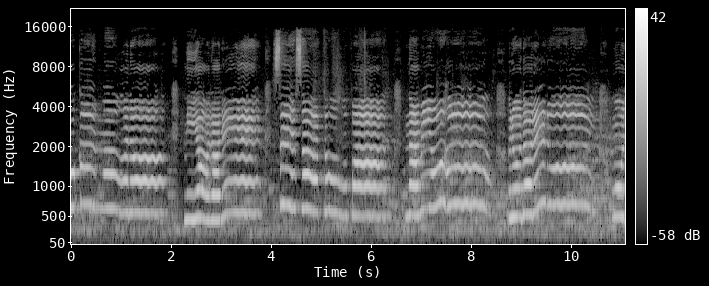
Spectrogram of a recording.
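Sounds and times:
woman singing unaccompanied: 0:00.0 - 0:11.0
singer breathing: 0:02.0 - 0:02.3, 0:03.8 - 0:04.1, 0:06.4 - 0:06.7, 0:08.4 - 0:08.8, 0:10.5 - 0:10.8.

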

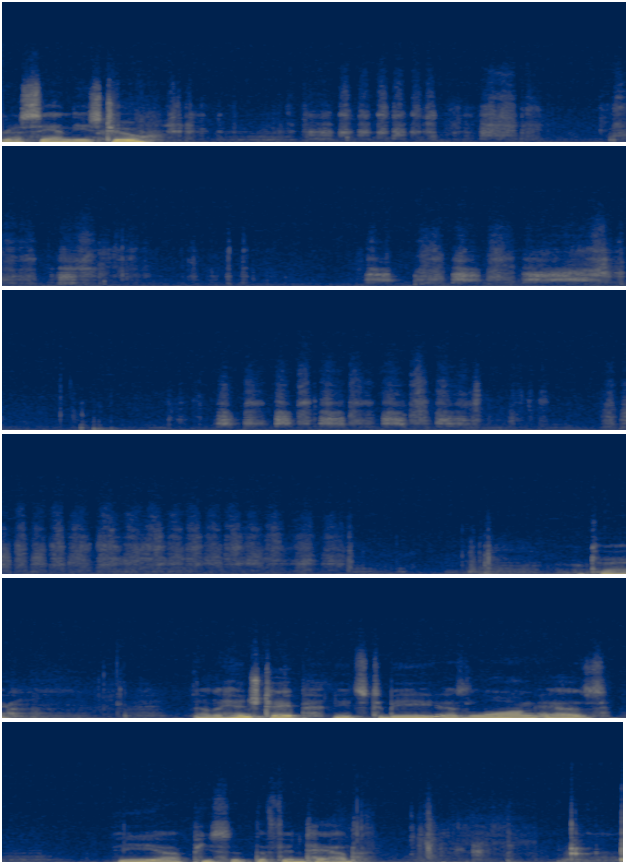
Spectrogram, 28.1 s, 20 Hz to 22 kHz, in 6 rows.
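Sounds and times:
sandpaper rasping on wood: 0:13.9 - 0:16.7.

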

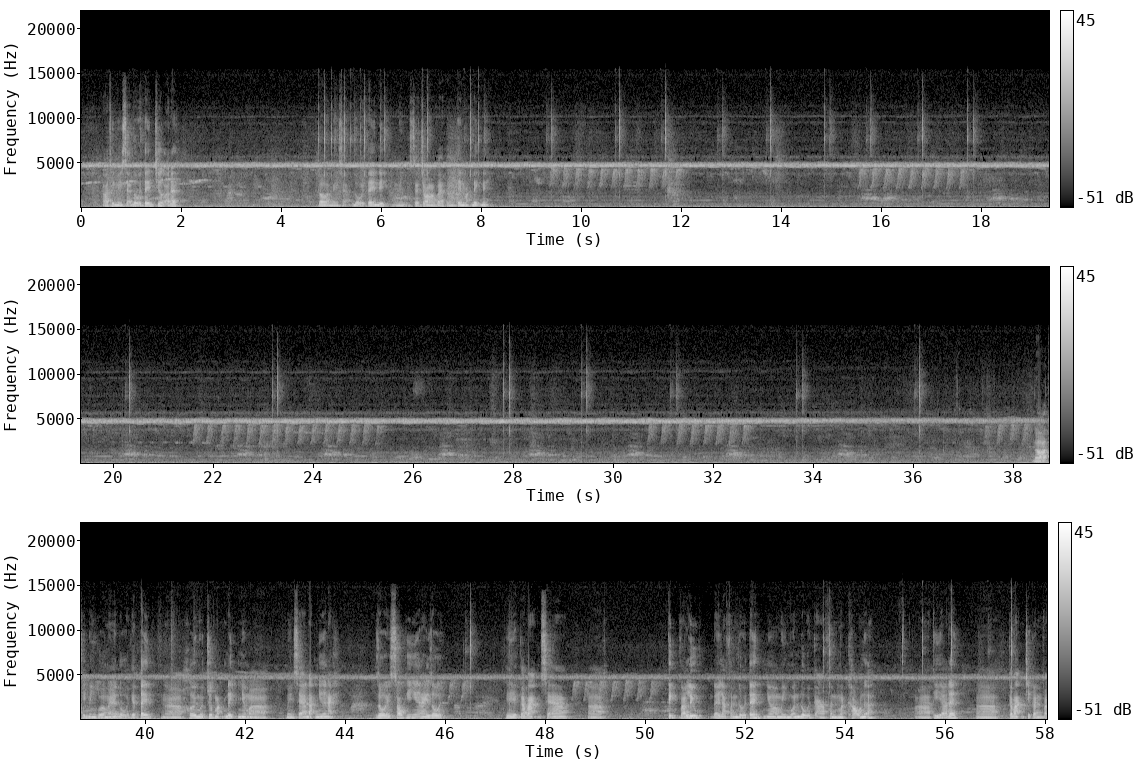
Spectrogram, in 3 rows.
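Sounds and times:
insect trills: 0:00.0 - 0:58.0
insects droning: 0:00.0 - 0:58.0
soft short insect chirps: 0:00.0 - 0:58.0.

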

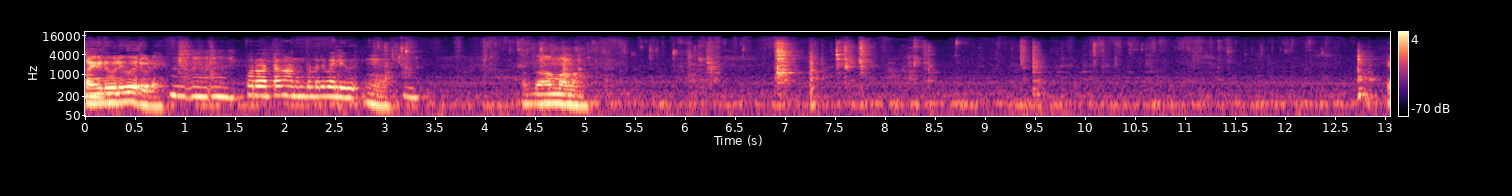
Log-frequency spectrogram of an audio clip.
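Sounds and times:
dough handling noises: 0:02.8 - 0:13.0.

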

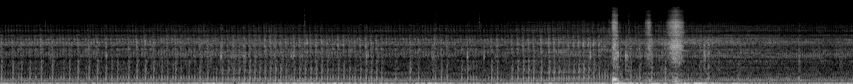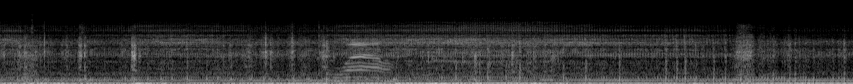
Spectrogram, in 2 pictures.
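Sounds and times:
dirt bike engine running: 0:00.0 - 0:17.0.

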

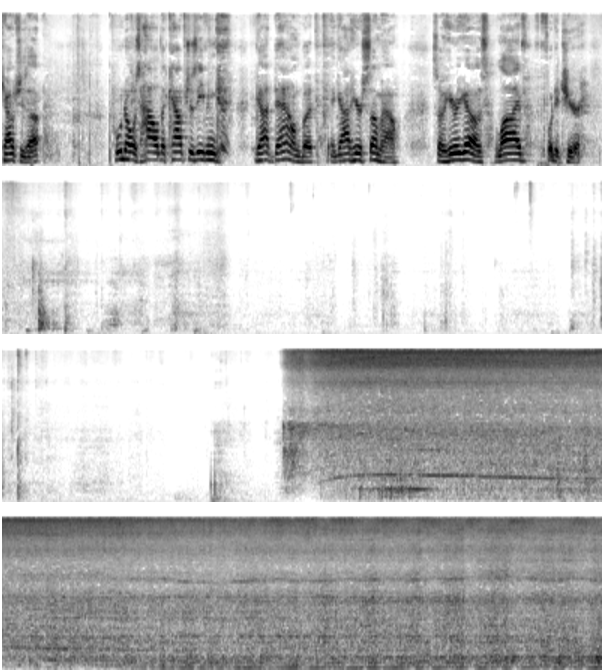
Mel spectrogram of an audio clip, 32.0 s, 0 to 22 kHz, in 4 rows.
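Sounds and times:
faint handling sounds: 0:07.8 - 0:19.6
chainsaw cutting couch: 0:19.7 - 0:32.0.

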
